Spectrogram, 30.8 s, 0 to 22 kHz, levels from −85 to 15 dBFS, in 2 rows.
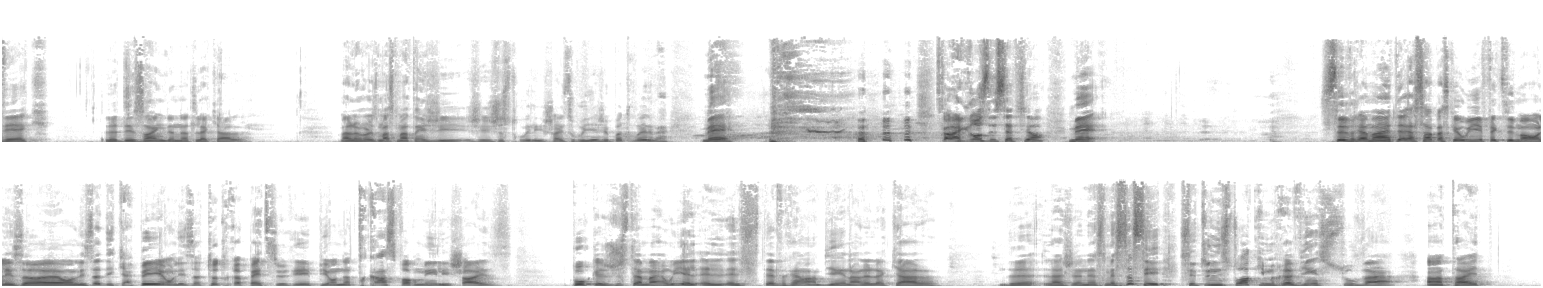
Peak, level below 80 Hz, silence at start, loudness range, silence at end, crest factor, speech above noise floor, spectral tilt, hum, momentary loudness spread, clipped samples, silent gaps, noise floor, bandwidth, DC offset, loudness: -6 dBFS; -66 dBFS; 0 s; 8 LU; 0.55 s; 20 dB; 41 dB; -4 dB/octave; none; 13 LU; under 0.1%; none; -66 dBFS; 16.5 kHz; under 0.1%; -25 LUFS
